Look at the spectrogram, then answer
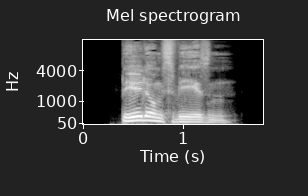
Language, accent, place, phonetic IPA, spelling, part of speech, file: German, Germany, Berlin, [ˈbɪldʊŋsˌveːzn̩], Bildungswesen, noun, De-Bildungswesen.ogg
- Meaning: education, education sector, education system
